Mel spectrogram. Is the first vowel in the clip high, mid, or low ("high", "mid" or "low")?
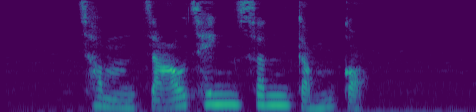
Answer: low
